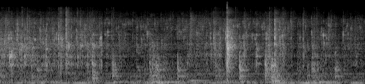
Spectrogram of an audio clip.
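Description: Green chillies, slit down the middle, frying in hot oil in a pan, with a steady close sizzle and crackle, occasional louder pops and spatters, and no voices.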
